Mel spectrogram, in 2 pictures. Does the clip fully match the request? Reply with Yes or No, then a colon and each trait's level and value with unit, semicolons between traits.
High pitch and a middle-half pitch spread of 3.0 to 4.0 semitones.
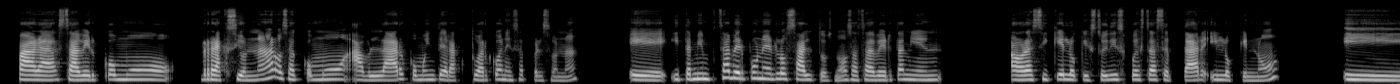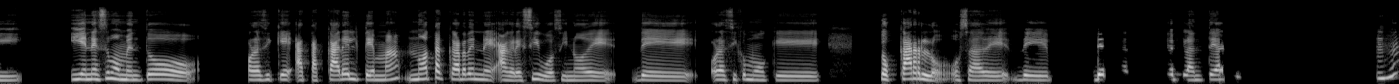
No: high, 215 Hz; narrow, 2.4 semitones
